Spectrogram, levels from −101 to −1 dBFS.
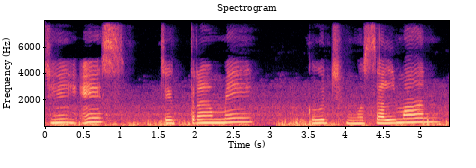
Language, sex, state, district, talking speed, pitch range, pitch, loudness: Hindi, female, Madhya Pradesh, Umaria, 65 wpm, 245-305 Hz, 265 Hz, -15 LUFS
